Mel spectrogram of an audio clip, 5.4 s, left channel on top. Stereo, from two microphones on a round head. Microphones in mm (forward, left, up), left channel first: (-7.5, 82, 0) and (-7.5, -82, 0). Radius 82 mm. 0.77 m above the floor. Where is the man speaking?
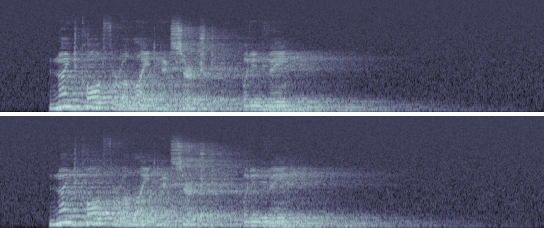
25° left (ahead or behind), 4 m.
